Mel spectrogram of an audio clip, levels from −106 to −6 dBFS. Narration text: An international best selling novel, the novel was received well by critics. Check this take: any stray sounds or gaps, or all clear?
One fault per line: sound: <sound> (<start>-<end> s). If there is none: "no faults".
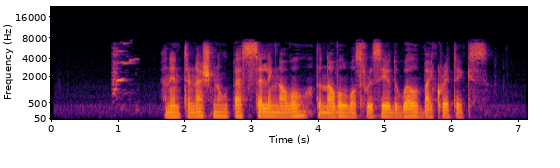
sound: squeak (0.9-1.3 s)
